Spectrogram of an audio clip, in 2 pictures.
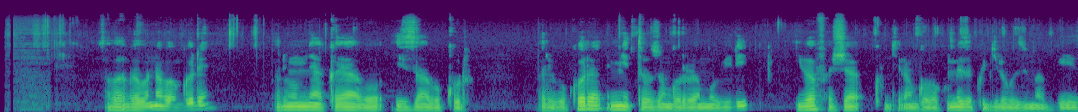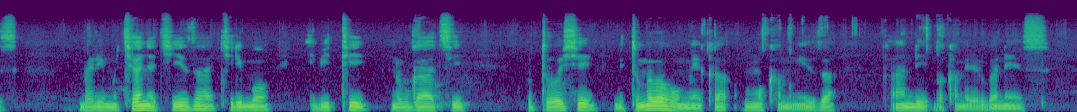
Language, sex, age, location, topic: Kinyarwanda, male, 25-35, Kigali, health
